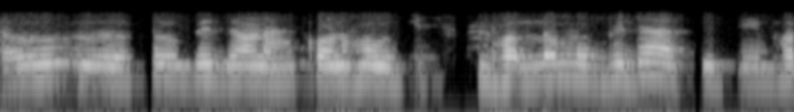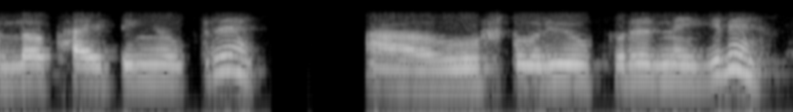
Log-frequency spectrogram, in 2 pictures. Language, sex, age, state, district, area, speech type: Odia, female, 30-45, Odisha, Ganjam, urban, conversation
